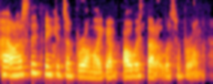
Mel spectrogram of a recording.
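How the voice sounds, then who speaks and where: With a slight Minnesota accent, a woman talks in an animated tone with ordinary pitch variation. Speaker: video blogger. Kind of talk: casual chat.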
